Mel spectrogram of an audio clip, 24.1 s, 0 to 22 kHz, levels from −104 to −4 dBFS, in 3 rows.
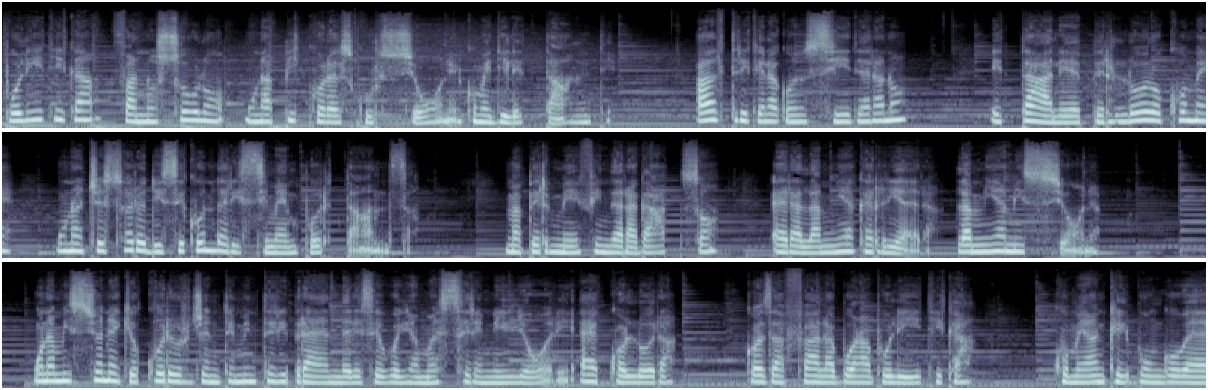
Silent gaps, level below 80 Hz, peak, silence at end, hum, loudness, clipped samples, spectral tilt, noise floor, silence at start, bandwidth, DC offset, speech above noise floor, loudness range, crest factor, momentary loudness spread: none; -48 dBFS; -6 dBFS; 0 s; none; -24 LUFS; under 0.1%; -5.5 dB/octave; -50 dBFS; 0 s; 14 kHz; under 0.1%; 27 dB; 3 LU; 16 dB; 9 LU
